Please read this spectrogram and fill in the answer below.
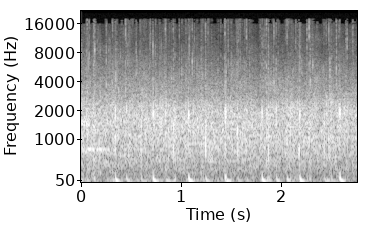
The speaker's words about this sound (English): Oh, you can clap. Come on.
